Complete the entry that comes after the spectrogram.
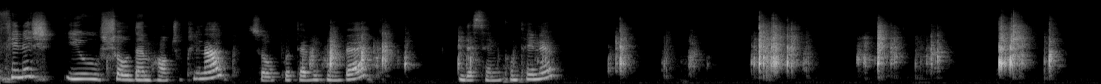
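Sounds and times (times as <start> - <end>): toy cubes clattering into bowl: 3.0 - 5.5, 6.1 - 10.7.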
